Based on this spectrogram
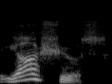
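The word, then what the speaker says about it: Ἰησοῦς: that name is pronounced, we can say in Greek that it was pronounced Yashus, not Jesus.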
